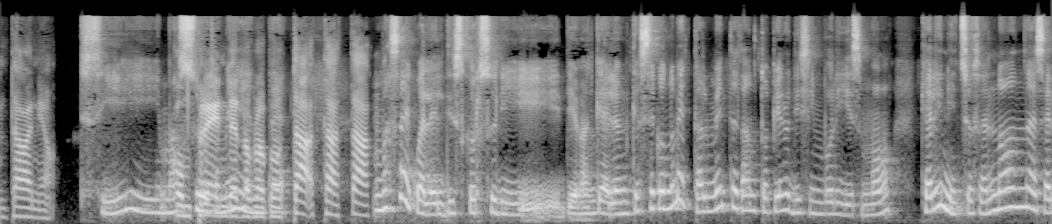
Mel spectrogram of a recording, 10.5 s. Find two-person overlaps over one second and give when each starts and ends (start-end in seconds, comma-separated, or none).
1.7-2.9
